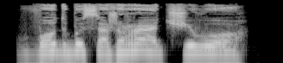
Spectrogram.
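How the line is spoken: Hoarse, suggestive old goblin. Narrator (Russian): Прохрипел с намеком седенький гоблин

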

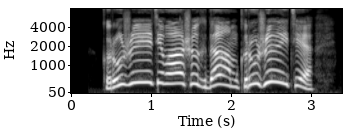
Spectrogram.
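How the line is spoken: Musician shouting. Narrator (Russian): кричал игравший на тамбурине музыкант

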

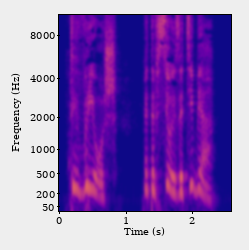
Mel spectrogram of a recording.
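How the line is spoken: Angry growl. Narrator (Russian): Зло рычит Дуня

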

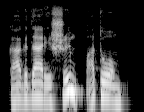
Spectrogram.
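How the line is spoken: Growled again. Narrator (Russian): повторно рыкнул на Ларну Дезмонд

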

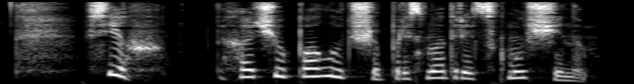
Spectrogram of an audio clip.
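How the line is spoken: Odd thoughtful explanation. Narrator (Russian): объяснил Гуннер странно, задумчиво

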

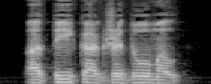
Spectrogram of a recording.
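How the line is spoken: Angry interruption. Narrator (Russian): сердито оборвал его Тимофей Тимофеевич

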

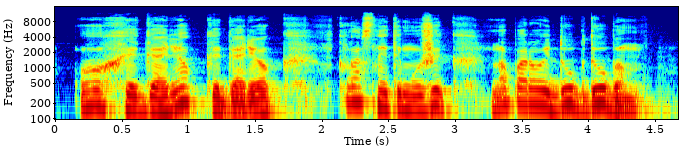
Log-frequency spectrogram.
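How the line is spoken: Young woman sighing. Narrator (Russian): вздохнула девушка

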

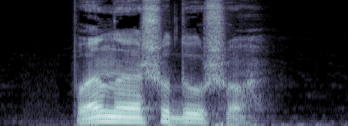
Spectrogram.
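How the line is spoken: Sigh. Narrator (Russian): вздохнул Айзек

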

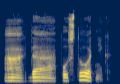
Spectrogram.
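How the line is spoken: Quiet. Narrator (Russian): негромко проговорил эльф

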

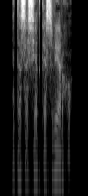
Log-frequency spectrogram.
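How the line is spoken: Whispered explanation. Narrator (Russian): почему-то шепотом пояснила

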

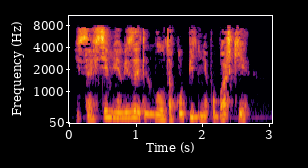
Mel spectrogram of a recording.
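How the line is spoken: Angry. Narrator (Russian): сердито сказал ему Эрагон

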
